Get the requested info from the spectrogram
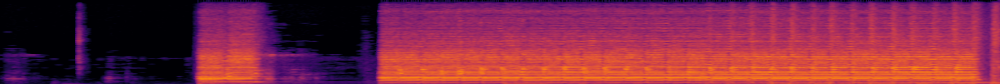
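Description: Electric guitar with an effects unit: one chord struck about two seconds in and left to fade, then from about four seconds a steady chord strummed over and over. It stops abruptly just before the end.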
